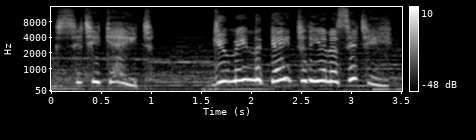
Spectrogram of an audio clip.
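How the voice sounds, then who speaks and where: A woman's voice: very high voice, very animated, normal speed, mellow. A woman voicing an anxious, earnest young schoolgirl in a video game, with a girlish voice. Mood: curious. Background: background music.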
